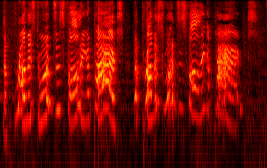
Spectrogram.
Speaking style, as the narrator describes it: she's clutching at her hair and screaming

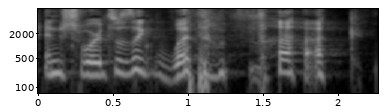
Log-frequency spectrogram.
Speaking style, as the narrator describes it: Jax laughed

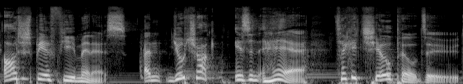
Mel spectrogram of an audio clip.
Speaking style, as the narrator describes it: she scoffs at me and rudely states back

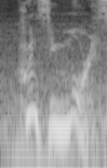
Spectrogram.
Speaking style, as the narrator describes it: I cried out

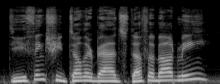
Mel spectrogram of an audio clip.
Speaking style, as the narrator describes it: ask, nervously

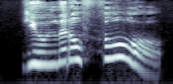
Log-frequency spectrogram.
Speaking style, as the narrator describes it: cried Lou, loudly and affectionately

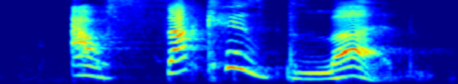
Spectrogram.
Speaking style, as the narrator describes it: chirped Weasel

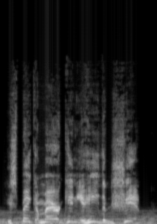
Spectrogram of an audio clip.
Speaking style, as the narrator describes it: I shouted over the sound of the river

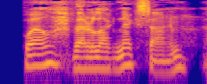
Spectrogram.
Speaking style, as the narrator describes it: I sighed

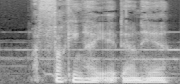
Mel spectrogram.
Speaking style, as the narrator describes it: I mumbled to myself

